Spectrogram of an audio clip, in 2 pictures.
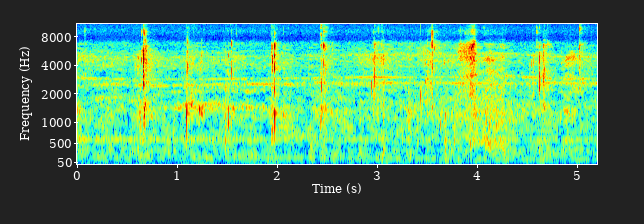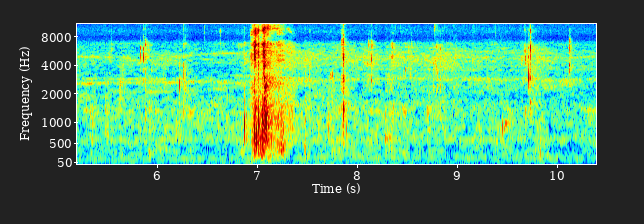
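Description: Close-miked chewing of a mouthful of rice and fish curry, with wet mouth clicks about twice a second. One louder burst of noise about seven seconds in.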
